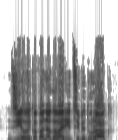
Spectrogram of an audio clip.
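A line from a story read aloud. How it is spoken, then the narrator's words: Shouting. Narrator (Russian): закричал сир Джорах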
